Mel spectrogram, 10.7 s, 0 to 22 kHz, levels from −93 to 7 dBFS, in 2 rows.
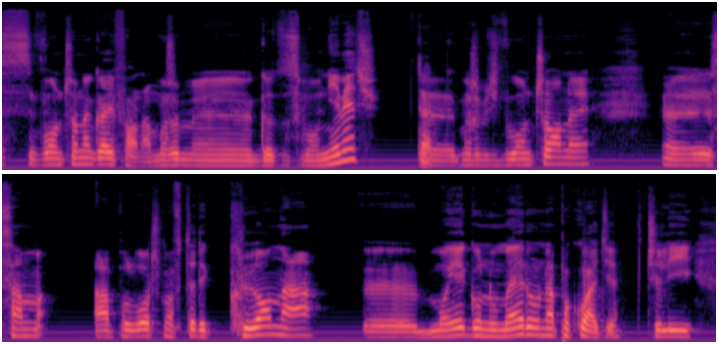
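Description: From start to finish, mains hum runs under the speech. Somewhere in the recording chain, a ground loop or a nearby transformer has let the 60 Hz power line couple into the signal, and it stays there for the whole clip. The result is a steady low drone at 60 Hz, with a few low harmonics above it, sitting around 30 dB below the speech.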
